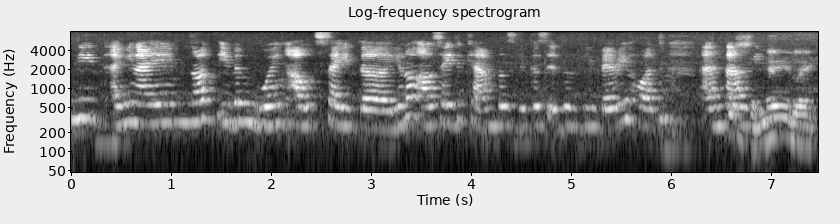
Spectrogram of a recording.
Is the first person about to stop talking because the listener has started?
Yes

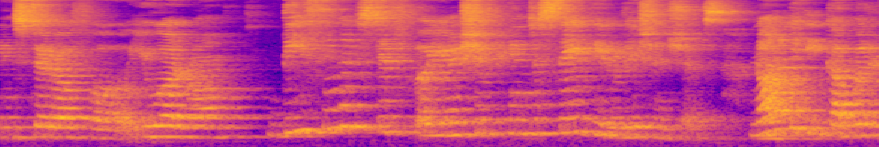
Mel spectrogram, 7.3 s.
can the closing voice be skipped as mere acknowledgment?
Yes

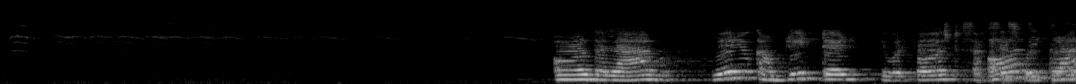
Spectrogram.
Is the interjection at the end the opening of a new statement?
Yes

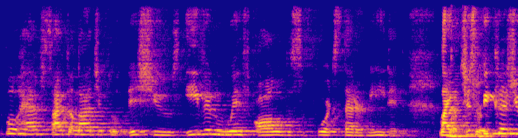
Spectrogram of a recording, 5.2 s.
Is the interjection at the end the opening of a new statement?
No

